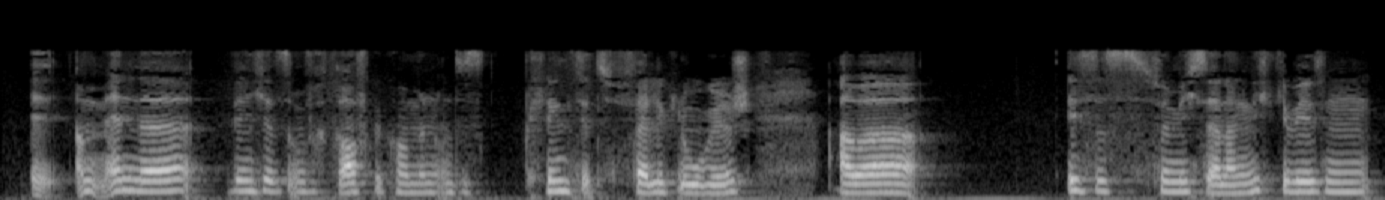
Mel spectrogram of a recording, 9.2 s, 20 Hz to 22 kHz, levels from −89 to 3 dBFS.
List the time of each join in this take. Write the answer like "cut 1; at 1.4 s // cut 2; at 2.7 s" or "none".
none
